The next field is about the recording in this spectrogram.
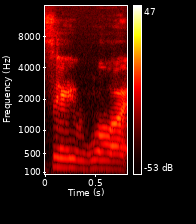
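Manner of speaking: spoken through gritted, clenched teeth. Asked by a friend if he can just say it, she replies through gritted teeth. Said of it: "She says with gritted teeth".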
